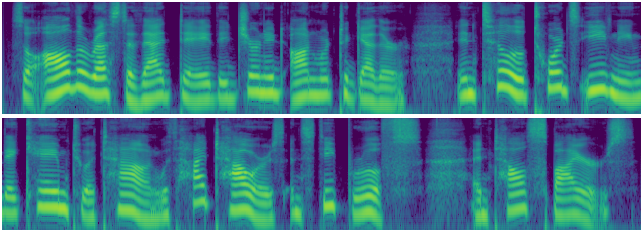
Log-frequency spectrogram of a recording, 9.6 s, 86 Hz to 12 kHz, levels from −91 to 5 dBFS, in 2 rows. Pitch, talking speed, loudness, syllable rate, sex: 200 Hz, 175 wpm, -17 LUFS, 4.4 syllables/s, female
